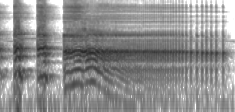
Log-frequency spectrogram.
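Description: A woman's spooky laugh: a few short 'ha' bursts, then one long drawn-out sound that falls in pitch and turns rough and creaky near the end.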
